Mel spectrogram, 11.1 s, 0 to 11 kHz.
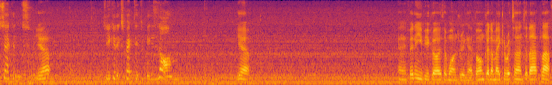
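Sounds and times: train carriage rumble and hum: 0.0 - 11.0.

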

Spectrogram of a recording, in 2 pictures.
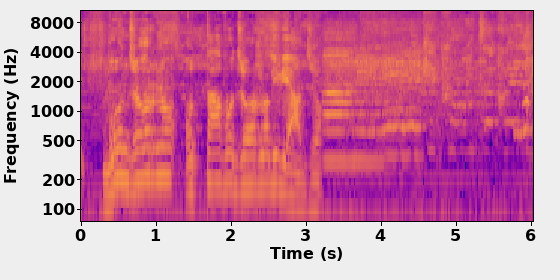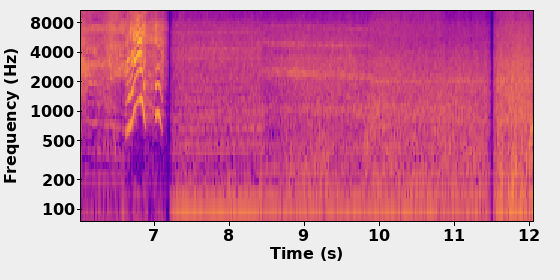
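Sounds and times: wind and road rumble: 6.0 - 12.0.

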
